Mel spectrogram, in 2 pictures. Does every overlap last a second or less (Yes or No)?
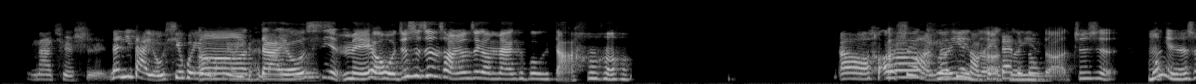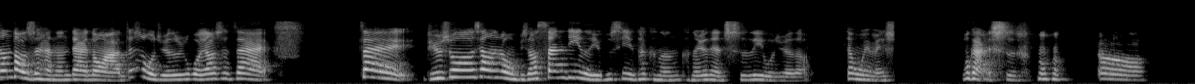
No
